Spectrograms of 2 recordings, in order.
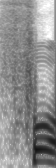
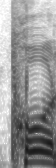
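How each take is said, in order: First: It starts with an f, lip against teeth. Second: It starts with a breathy p sound, lips together. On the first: The speaker calls it right. "फो आहे" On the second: The speaker calls it wrong. "फो नाही"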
